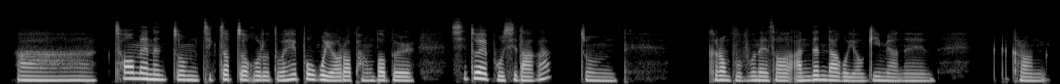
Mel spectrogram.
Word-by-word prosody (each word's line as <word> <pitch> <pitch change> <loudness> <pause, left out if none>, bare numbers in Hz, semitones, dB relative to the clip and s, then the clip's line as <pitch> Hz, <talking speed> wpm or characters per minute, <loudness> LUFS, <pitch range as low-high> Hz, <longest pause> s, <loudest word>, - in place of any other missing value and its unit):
아. 195 -1 0 0.2
처음에는 260 -5 +4
좀 205 -2 0
직접적으로도 200 -3 -1
해 225 +3 +3
보고 225 -3 +3
여러 185 +1 +3
방법을 185 -1 0 0.3
시도해 265 -1 +3
보시다가 200 +4 -1 0.3
좀 175 -4 -3 0.9
그런 205 -2 +2
부분에서 185 -1 -1
안 180 +2 0
된다고 195 -4 +2
여기면은 170 -1 -4 0.7
그 - - -19
그런 170 -2 -4
190 Hz, 255 characters per minute, -20 LUFS, 180-210 Hz, 0.9 s, 처음에는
